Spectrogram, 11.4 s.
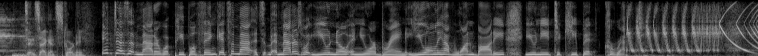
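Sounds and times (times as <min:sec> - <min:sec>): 
game show wrong buzzer effect: 0:00.0 - 0:00.8
speech: 0:00.4 - 0:10.5.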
